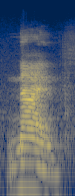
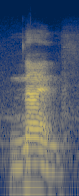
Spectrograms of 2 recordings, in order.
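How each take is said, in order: Both takes have the same delivery.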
